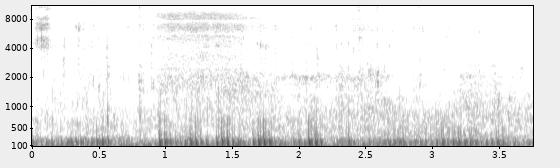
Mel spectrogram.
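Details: Indoor pet cat, Mouse or Remi, devouring a tuna treat; low rhythmic purring rumble with louder bursts of eating noises near the middle, quiet background.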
